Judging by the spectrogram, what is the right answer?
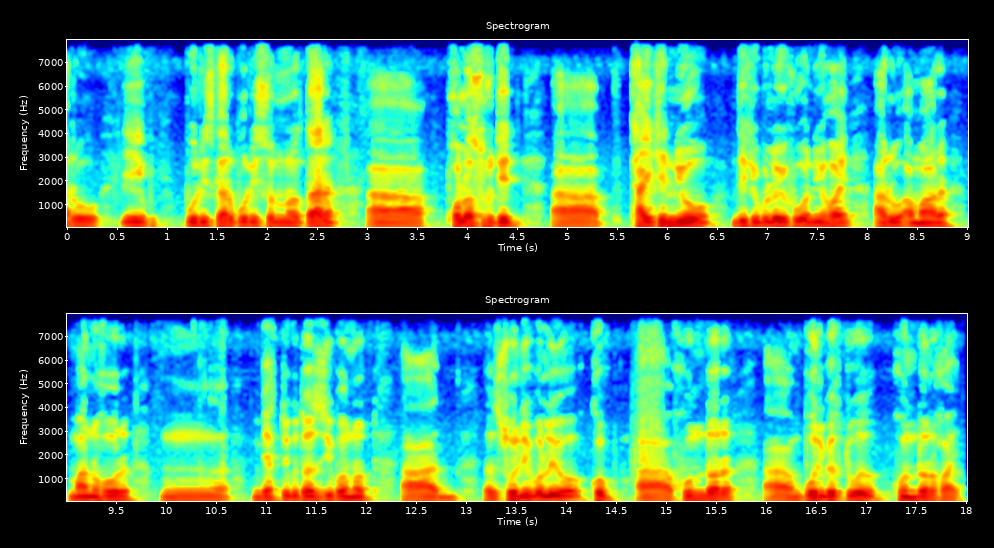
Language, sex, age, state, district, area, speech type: Assamese, male, 45-60, Assam, Nalbari, rural, spontaneous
